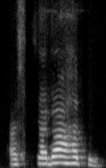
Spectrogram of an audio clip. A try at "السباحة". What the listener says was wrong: সিবাহাতু, এটা কাসরা হবে, জের হবে, আস-সিবাহাতু।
